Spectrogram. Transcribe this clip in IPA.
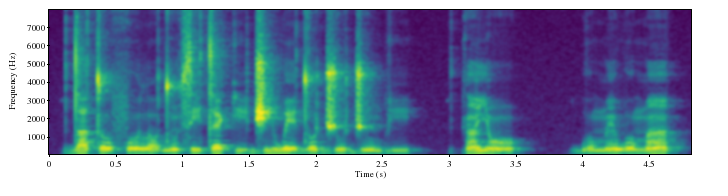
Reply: d a˦ t o˧ f o˧ l ɔ˨ d ũ˧ s i˧ t ɛ˦ k i˧ d͡ʒ i˦ w e˧ d o˦ d͡ʒ u˧ d͡ʒ ũ˨ b i˧ | k ã˦ j ɔ̃˦˨ | ɡ͡b o˨ m ɛ̃˨˦ w o˧ m ã˦

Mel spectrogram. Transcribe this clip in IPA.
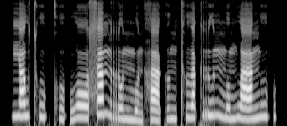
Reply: j a˥˩ w tʰ u˦˥ ʔ kʰ u˨˩ ʔ w ɔː˧ s a˥˩ m r o˧ n m o˩˦ n h aː˨˩ k ɯ˧ ŋ tʰ ɯ˦˥ a̯ k r u˥˩ n m o˦˥ m w aː˦˥ ŋ u˥˩ ʔ

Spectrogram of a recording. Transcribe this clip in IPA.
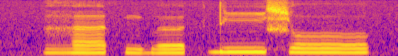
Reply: ɦ ɐː˨ θ m b ɵː˨ θ d iː˦ ɕ oː˦

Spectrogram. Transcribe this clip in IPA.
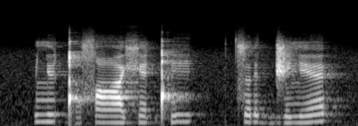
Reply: lʲ ʊ ɡ͡ǃ ɔ sˤ aː xʲ a ǃʼ i | t͡s ʊ ɾ e d d͡ʒ e lʲ ɛː

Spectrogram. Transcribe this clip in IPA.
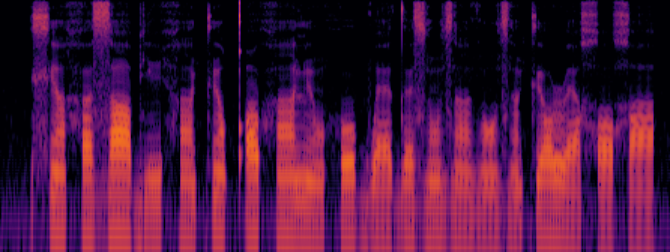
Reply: xʲ ã˨ h ɐ˨ z a˦˨ b j i˨ h ã˨ kʲ ɔ̃˦ qʼ o˦ h ã˦ lʲ õ˨ h o˦ b w ɛ˨˦ d̪ ɘ˦ z õ˦ z ã˨ ð ɔ̃˨ z ɐ̃˨ kʲ ɔ˦ ɹ ɛ˨ χ ɔ˦ χ a˦

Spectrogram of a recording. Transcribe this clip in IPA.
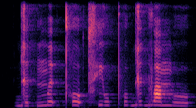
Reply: ɡ e˨ t̚ m e˦ ʔ t̪ʰ o˦ ʔ t͡sʰ j u˦ pʰ u˧ ɡ e˦ ɡ w a˦ m u˨˩

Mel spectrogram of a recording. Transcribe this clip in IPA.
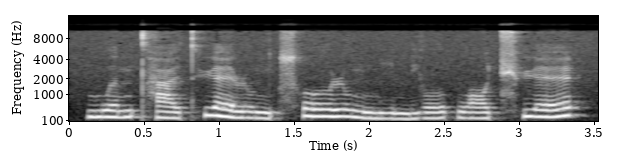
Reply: m w ə˨˦ n t̪ʰ a˨˩ ɪ̯ t̪ʰ ɥ ɛ˥˨ ɻ ʊ˨˩ ŋ t͡sʰ o˦ ʊ̯ ɻ ʊ˥˨ ŋ m i˨˩ n j o˨˦ ʊ̯ p w ɔ˨˦ t͡ɕʰ ɥ ɛ˨˦

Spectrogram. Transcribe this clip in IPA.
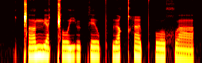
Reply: ǁ ɐ mʲ a ǁ o j ʉ k e ʊ̯ pʰ ɨ qʰ i pʰ o χʷ a

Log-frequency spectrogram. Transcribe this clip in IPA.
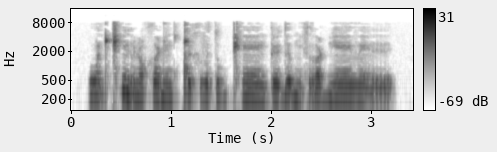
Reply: w ə̃ t ǁʰ ĩ r ɳ ɔ̃ x ɤ ɖ ĩ d ǃ ø x v ɘ t u ɡ ǁʰ ẽː ɡ ʈ ø d ɘ b ĩ x r ɔ ɖ bʲ ẽː v ẽ r

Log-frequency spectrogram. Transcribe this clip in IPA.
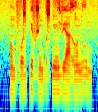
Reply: õ b v o z pʲ a v ʒ ũ b o z ɗ ĩ z vʲ aː ɣ õ n ɣ u m

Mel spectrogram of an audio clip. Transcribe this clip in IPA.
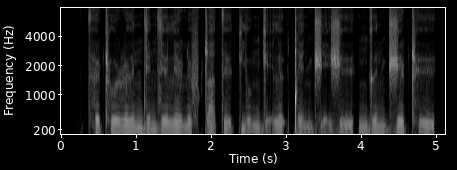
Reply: t̪ʰ ɯ ʈʰ u ɭ ɯ n d ɨ n z ɨ l ɨ ɳ ɨ f ʈ a t̪ ɨ k j u ŋ ɡ ḛ l ɯ ʔ ǃ e n d͡ʒ ḛ ʒ ɨ | ŋ ɡ ɯ n d͡ʒ ɨ ʈʰ ɨ

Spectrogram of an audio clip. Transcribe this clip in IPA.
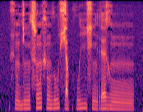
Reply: ç ũ ɟ ĩː s ũ ʃ ũ ð u ç a kʷʰ iː x ĩ r ɛ ɣ ũː

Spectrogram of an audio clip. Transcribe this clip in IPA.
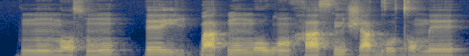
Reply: n ũ˨ n ɔ˨ s ũ˨˦ | e˧ j i˨ k͡p a˨˦ k͡p ũ˦ m o˦ w ɔ̃˦˨ h a˨˦ s ĩ˦˨ ʃ a˨˦ ɡ o˦ d ɔ˧ m e˧

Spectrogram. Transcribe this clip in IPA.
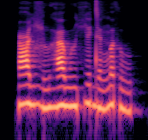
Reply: ʕ i˧ ɮ ɯ˨ ɦ a˧ w ɯ˨ ç e˧ d ɛ˨ ŋ ʌ˦ θ u˨

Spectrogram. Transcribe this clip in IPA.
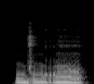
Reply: ŋ ɡ i n r ẽ

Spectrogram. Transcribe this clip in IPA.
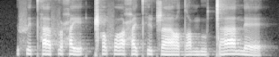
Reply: f e t̪ʰ a f u ħ e | ǁʰ ɔ f ɔː ħ e t̪ʰ i ʈ͡ʂ aː dˤ a m u ɡ͡ǀ aː n̪ ɛ

